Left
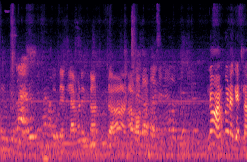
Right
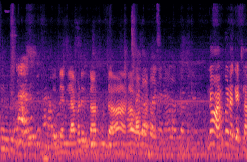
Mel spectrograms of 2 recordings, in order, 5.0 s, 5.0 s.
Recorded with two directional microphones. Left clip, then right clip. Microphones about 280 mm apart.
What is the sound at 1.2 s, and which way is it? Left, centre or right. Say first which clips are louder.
Speech: right 5 dB; right.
